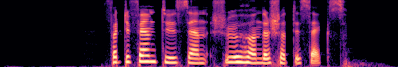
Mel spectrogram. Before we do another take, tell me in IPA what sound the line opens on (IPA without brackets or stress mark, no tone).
f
